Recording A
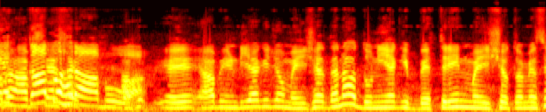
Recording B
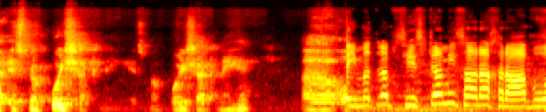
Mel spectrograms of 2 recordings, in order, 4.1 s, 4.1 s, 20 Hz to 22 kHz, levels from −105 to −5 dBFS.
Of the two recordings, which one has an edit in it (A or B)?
B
